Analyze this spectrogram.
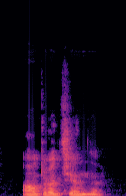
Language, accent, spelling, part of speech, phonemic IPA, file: French, Canada, entretiennes, verb, /ɑ̃.tʁə.tjɛn/, LL-Q150 (fra)-entretiennes.wav
- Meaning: second-person singular present subjunctive of entretenir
